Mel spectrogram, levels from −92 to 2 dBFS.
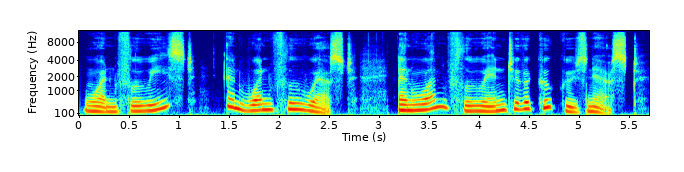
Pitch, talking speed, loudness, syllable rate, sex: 190 Hz, 145 wpm, -17 LUFS, 3.9 syllables/s, female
